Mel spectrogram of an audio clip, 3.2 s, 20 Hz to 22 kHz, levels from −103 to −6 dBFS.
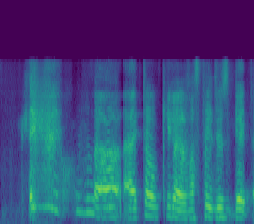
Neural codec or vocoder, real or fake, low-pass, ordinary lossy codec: codec, 16 kHz, 1 kbps, FreqCodec, smaller model; fake; 7.2 kHz; none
